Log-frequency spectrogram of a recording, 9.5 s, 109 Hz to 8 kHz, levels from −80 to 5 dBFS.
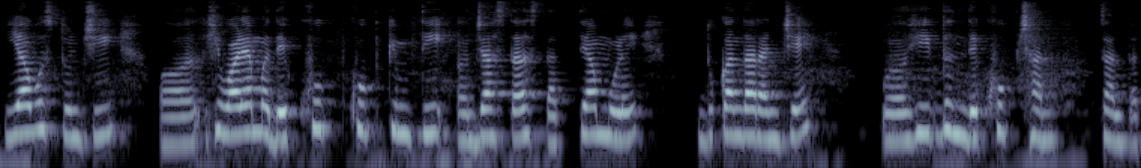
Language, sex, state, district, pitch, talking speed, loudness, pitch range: Marathi, female, Maharashtra, Pune, 245 Hz, 95 wpm, -27 LUFS, 230-270 Hz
